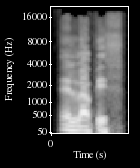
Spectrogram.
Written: el lapiz

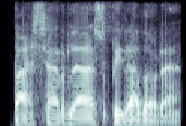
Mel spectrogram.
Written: pasar la aspiradora

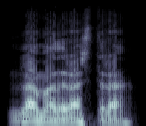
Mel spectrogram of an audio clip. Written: la madrastra

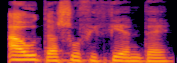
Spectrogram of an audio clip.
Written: autosuficiente

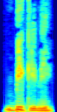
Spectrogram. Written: biquini

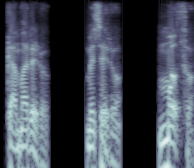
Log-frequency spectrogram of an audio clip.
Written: camarero, mesero, mozo

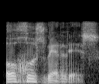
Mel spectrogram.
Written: verdes

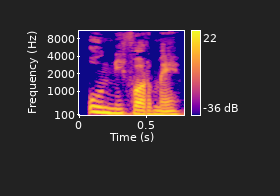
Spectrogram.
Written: uniforme

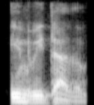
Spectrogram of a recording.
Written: invitado

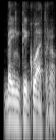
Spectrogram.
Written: 24

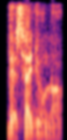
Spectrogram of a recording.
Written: desayuno

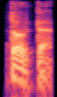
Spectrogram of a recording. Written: torta

